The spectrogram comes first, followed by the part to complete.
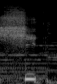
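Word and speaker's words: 日: This is the kanji hi, which means day or sun. And when it's on its own, it will be pronounced hi.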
